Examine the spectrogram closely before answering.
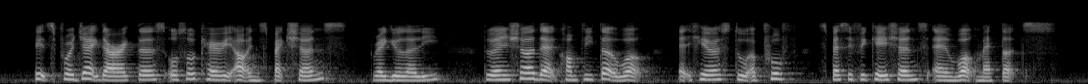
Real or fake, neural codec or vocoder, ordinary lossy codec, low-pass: real; none; none; 7.2 kHz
